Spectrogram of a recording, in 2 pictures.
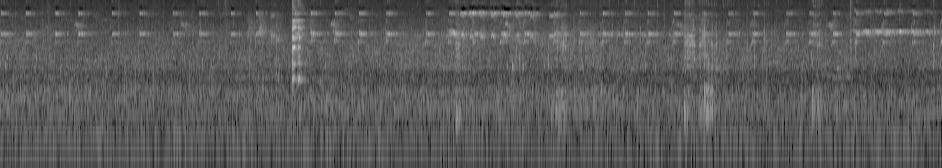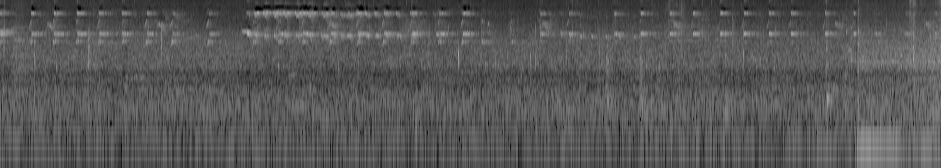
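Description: A bird chirping over and over, several short high chirps a second, in runs broken by brief pauses. A single sharp knock about four seconds in.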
